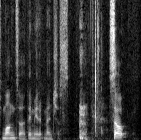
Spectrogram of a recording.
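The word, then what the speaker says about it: Mengzi: the second great confusion menchus in the chinese pronunciation is manza they made it mencious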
